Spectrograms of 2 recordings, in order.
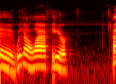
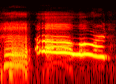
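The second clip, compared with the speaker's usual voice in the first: laughing; 14 semitones higher than usual. Real, not acted. Cracking up at pickle joke.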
